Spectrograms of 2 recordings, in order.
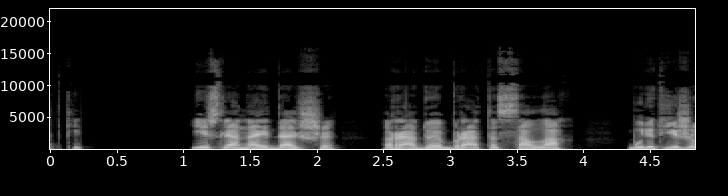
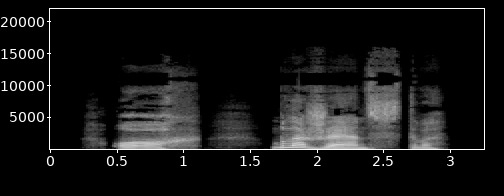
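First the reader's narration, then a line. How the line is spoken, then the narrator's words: Moaning exhale. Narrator (Russian): со стоном выдохнула Юмн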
